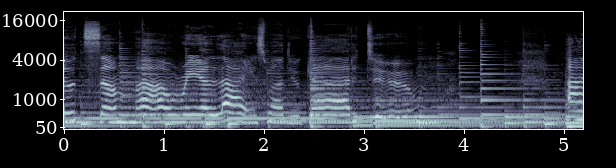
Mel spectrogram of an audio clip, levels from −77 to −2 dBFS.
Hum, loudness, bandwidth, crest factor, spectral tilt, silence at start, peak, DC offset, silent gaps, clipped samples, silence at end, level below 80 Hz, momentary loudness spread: none; -18 LUFS; 17 kHz; 16 dB; -5.5 dB/octave; 0 s; -2 dBFS; under 0.1%; none; under 0.1%; 0 s; -50 dBFS; 6 LU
